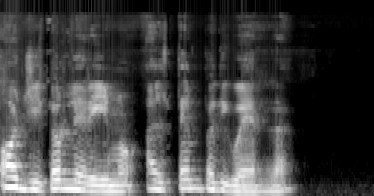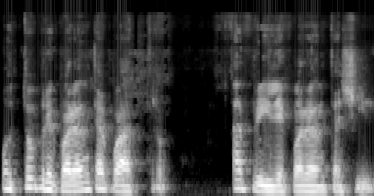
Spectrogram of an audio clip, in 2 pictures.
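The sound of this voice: With lively intonation and vocal fry, a man speaks slowly at a medium pitch in a dark, mellow tone.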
